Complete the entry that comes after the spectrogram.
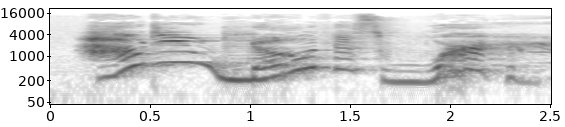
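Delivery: high, stretched-out disbelief; shocked. Retold or imitated. Teacher to student after a rude word, shocked. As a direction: draw out the question in high-pitched astonishment. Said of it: "I was shocked".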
